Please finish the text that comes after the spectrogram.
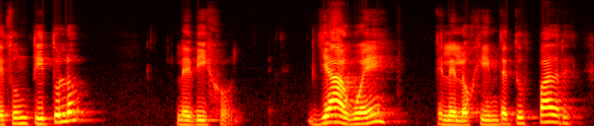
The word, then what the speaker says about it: Yahweh: se pronunciaba en hebreo Yahweh se pronunciaba en hebreo como una y una a una u y una e yahwe es importante la pronunciación yagüe Este era el nombre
